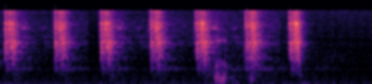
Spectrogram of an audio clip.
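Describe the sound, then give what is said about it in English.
A timer started for a one-minute segment ticks seven times in a quick, steady rhythm, each tick a crisp, bright click about a quarter second apart, then stops. Faint low murmuring sits under a couple of the ticks. “I'm getting my timer. It's time for the minute clinic.”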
